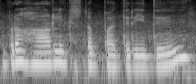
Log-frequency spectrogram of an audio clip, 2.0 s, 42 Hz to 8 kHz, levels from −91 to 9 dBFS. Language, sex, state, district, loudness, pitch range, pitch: Tamil, male, Tamil Nadu, Kanyakumari, -15 LUFS, 130-165 Hz, 150 Hz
